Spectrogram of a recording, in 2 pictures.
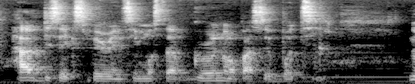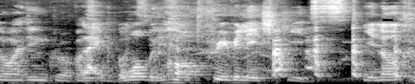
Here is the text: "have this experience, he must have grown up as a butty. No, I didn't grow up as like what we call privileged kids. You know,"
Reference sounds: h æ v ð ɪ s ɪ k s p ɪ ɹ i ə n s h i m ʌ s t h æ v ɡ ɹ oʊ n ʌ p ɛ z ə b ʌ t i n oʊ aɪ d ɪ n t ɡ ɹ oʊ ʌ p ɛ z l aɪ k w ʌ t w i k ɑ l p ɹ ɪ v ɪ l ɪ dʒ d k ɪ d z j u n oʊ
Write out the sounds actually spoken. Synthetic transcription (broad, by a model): h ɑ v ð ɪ s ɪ k s p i ɹ i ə n s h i m ʌ s t h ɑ v ɡ ɹ oʊ n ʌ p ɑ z ə b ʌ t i n oʊ aɪ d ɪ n ɡ ɹ oʊ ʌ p l aɪ k w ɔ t w i k ɑ l p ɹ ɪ v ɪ l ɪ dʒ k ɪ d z j u n oʊ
